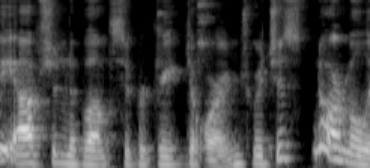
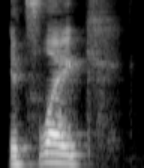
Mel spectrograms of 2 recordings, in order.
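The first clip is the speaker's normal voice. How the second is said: excited; 7 semitones higher, 9 dB louder than usual. Real, not acted. Excited about the song.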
